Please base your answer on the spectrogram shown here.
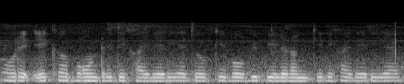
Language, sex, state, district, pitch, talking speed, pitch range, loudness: Hindi, female, Chandigarh, Chandigarh, 165 Hz, 280 wpm, 165-170 Hz, -15 LUFS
